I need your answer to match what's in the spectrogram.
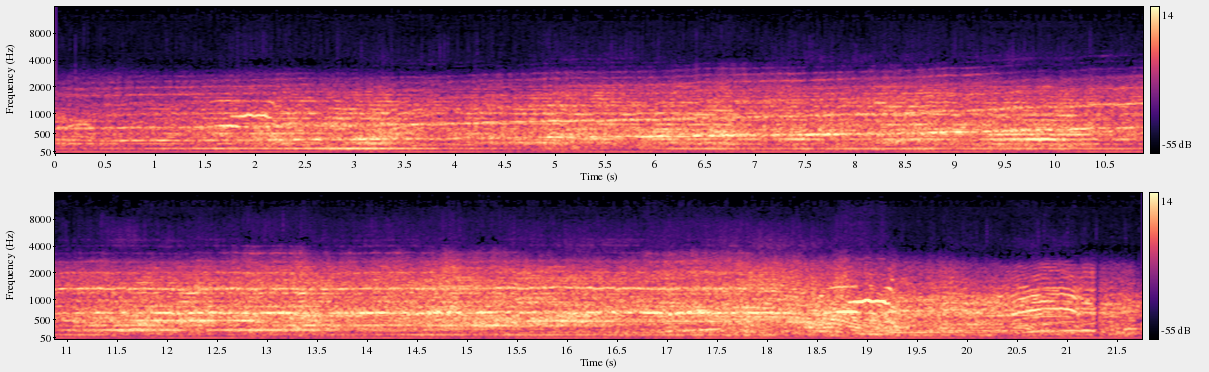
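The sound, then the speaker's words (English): A steady, loud drone of aeroplane engines runs for the whole stretch, its pitch wavering slightly, with mooing cattle breaking from the grass in a stampede mixed into the din and no talking. “I'm deafened by those planes.”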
